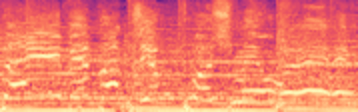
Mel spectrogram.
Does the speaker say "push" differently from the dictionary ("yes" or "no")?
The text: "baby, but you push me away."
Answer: no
